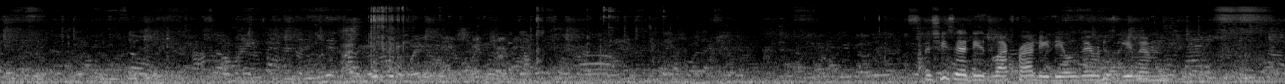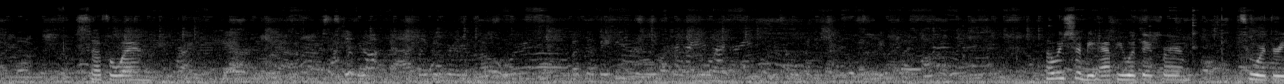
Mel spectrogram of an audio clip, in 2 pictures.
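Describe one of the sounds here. A woman crunches on crisp tortilla chips close by.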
